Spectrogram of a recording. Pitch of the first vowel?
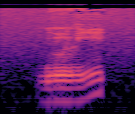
low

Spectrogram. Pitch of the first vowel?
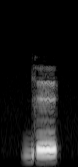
high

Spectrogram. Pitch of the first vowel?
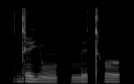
high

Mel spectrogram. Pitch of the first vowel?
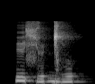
high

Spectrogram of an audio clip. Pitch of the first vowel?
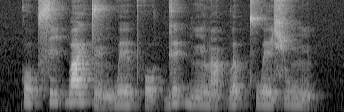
high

